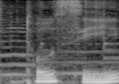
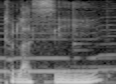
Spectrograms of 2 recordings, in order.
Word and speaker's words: Tulasi: You'll often hear it pronounced as just Tulsi without the A, because in schwa deleted languages like Hindi, they remove that sound when it's short. But in Sanskrit, it's Tulasi, three syllables, with the final syllable being long.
